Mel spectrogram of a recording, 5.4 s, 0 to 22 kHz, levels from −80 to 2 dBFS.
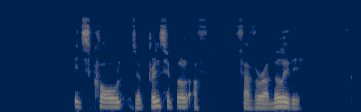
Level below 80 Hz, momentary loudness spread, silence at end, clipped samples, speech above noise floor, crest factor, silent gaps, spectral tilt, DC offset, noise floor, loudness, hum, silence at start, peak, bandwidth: -80 dBFS; 15 LU; 0.95 s; under 0.1%; over 52 dB; 20 dB; none; -4 dB/octave; under 0.1%; under -90 dBFS; -37 LUFS; none; 1.1 s; -20 dBFS; 13.5 kHz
